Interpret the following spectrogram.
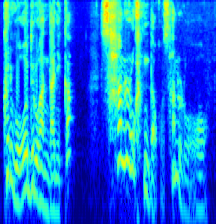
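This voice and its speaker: Husky, high-voiced man preaching. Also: huge pitch swings, normal speed, mellow. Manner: asks and answers his own rhetorical questions. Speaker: pastor. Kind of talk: Bible teaching sermon.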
